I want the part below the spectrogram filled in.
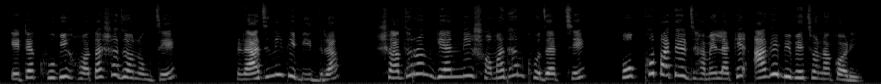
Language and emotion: Bengali, angry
